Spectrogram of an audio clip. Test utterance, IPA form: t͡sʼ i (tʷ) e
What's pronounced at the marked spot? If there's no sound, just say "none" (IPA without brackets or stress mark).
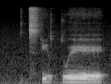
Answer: tʷ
